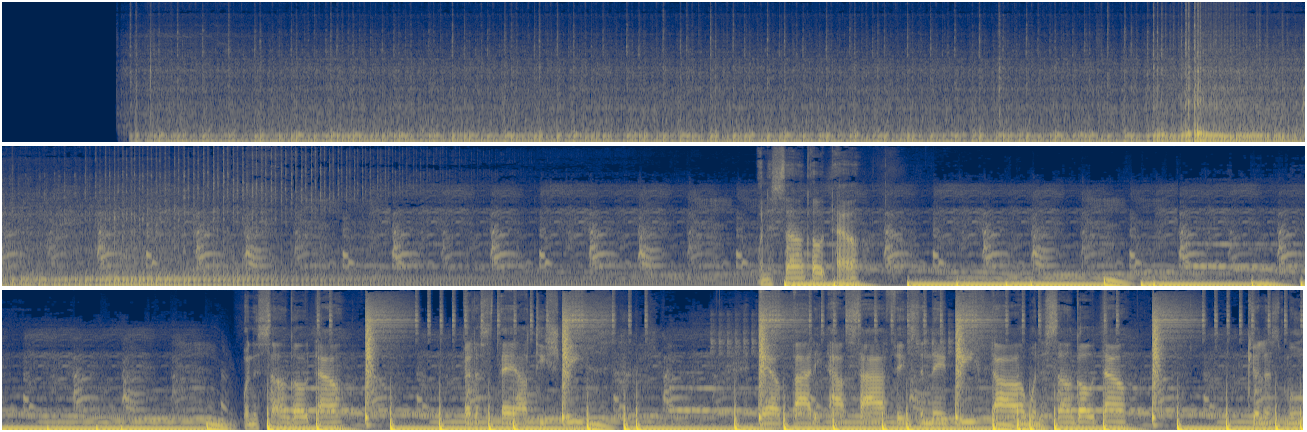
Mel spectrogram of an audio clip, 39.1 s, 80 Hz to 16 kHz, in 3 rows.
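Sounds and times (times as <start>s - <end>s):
motorcycle engine idling: 1.2s - 27.6s, 28.7s - 39.0s
music with hummed voice: 12.6s - 39.0s.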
